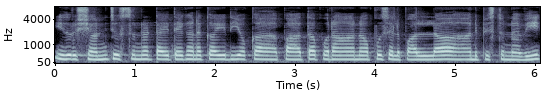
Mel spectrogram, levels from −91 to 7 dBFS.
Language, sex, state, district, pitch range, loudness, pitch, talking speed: Telugu, female, Andhra Pradesh, Krishna, 200-215 Hz, -12 LUFS, 210 Hz, 100 wpm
